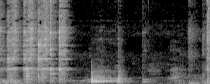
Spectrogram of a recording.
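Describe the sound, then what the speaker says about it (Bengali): Egg curry poured from a cooking pot into a bowl, with close clinks and scrapes of metal utensils and cookware in short bursts. "এরপর একটা গামলার মধ্যে তরকারিটা ঢেলে নেব"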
